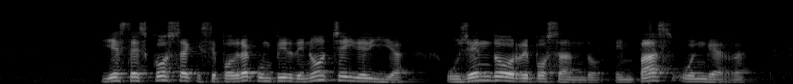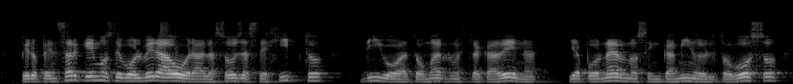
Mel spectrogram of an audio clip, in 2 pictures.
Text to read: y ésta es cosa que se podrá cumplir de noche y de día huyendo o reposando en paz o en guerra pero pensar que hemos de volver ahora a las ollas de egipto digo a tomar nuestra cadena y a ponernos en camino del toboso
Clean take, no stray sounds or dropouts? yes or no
yes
